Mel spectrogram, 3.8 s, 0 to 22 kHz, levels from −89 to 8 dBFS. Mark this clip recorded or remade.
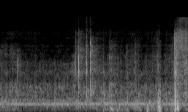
remade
